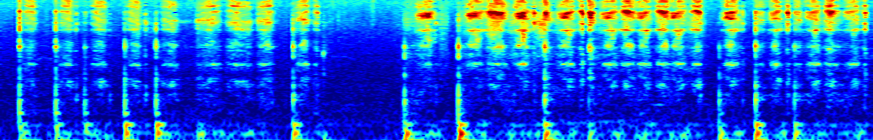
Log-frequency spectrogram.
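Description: A plastic stylus tip scratches short strokes across the glass touchscreen of an iPad lying flat on a wooden desk, the screen likely covered with a paper-like matte protector. A steady dry rasp runs throughout, broken by frequent sharp, brief ticks as the tip strikes and drags across the film, with most of the energy low and thudding.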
